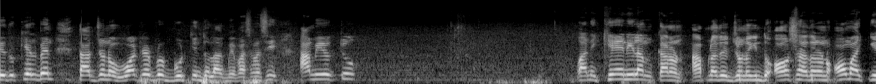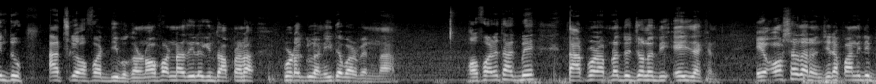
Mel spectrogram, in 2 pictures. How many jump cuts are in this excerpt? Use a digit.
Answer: 0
